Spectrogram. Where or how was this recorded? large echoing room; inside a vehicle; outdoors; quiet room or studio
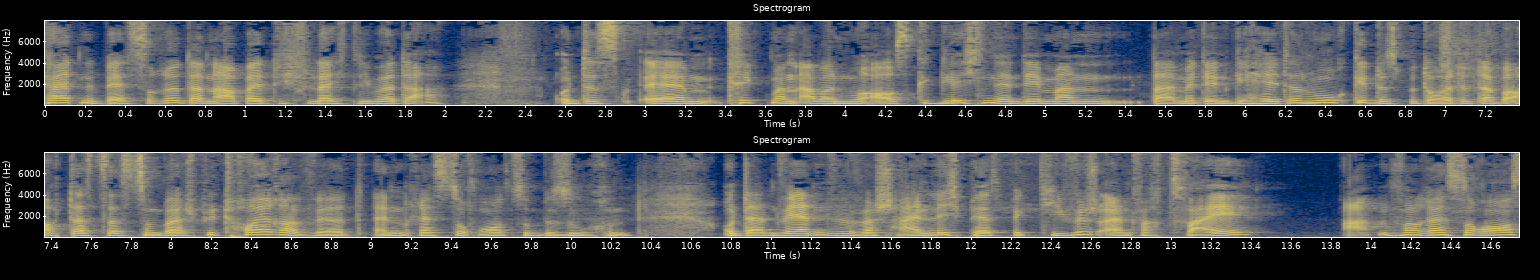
quiet room or studio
